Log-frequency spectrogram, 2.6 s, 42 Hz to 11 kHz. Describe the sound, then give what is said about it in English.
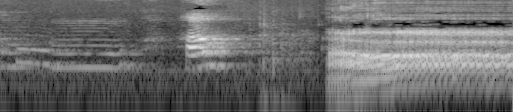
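An Alaskan Malamute grunts and growls in short vocal bursts, then breaks into a louder, sustained grumbling growl that carries to the end, like it's talking back in a conversation with a young boy of about two. “we close with a young boy. He looks about to be 2 years old, having a conversation with his Alaskan Malamute.”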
